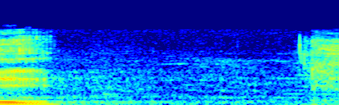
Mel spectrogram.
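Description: A man's voice holding one long drawn-out vowel, cut off about half a second in, followed by faint low background noise.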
